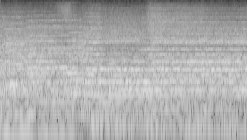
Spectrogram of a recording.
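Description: Symphony orchestra and mixed choir performing together in a full-ensemble passage, sustained chords held at a steady, loud level.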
